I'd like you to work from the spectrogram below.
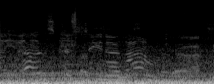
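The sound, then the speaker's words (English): Steady low engine and road rumble from a car driving through the war-damaged centre of Izum, a frontline city in Ukraine, forming a continuous even drone while a person talks over it throughout. “I'm just driving through the centre now.”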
